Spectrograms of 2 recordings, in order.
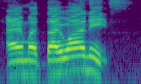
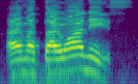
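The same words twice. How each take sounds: The two takes are said the same way.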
